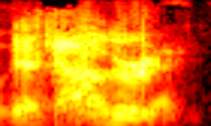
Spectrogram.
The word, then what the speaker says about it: Calgary: Calgary.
